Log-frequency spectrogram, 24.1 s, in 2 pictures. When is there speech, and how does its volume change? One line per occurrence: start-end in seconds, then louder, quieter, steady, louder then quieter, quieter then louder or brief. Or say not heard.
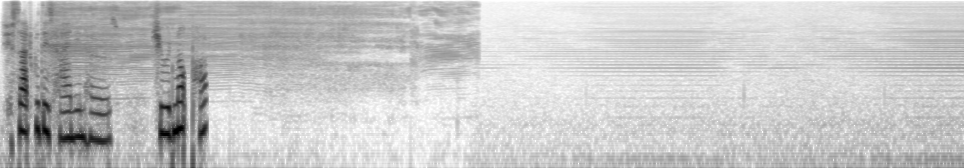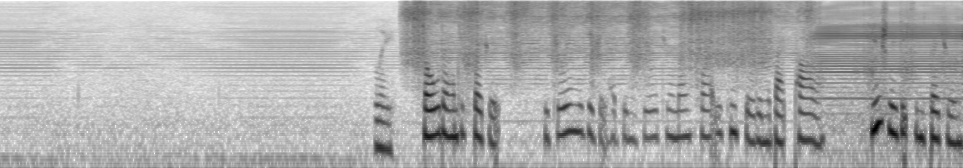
0.1-2.6 brief
16.8-24.0 quieter then louder.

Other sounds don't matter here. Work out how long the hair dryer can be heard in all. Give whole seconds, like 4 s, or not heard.
not heard.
